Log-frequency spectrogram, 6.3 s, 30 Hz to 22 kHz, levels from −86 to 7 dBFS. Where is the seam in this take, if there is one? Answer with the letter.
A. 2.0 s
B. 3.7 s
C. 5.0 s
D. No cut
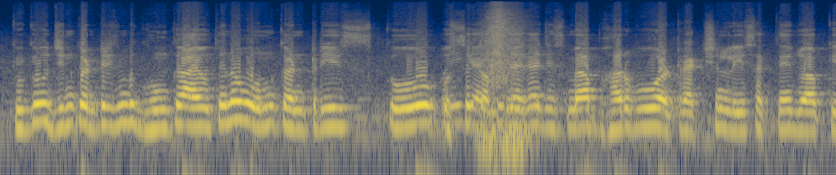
B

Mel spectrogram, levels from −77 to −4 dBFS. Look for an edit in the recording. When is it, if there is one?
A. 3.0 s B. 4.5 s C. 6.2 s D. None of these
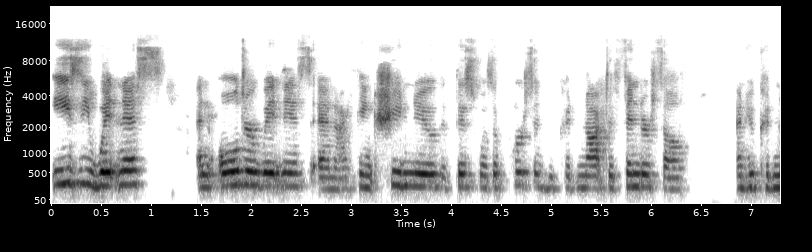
D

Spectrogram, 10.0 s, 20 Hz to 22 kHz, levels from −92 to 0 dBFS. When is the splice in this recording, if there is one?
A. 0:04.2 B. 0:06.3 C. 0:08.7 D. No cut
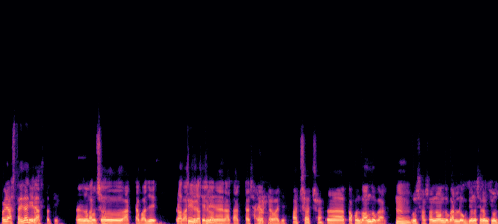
D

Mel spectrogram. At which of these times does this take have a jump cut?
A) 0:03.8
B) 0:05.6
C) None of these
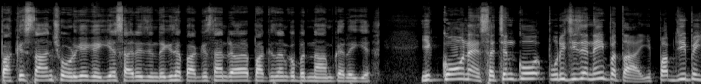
A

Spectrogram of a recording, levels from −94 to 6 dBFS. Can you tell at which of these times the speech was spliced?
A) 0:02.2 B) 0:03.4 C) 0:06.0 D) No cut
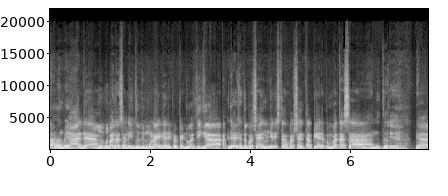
B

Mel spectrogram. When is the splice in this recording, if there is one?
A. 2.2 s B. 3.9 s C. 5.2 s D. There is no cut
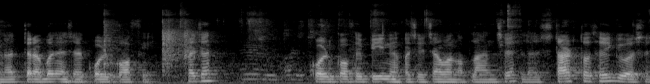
C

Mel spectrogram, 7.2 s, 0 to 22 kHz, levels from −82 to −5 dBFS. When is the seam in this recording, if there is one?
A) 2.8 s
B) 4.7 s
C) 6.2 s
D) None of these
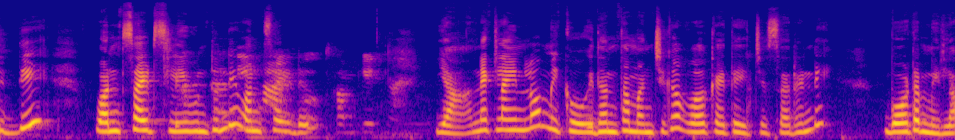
D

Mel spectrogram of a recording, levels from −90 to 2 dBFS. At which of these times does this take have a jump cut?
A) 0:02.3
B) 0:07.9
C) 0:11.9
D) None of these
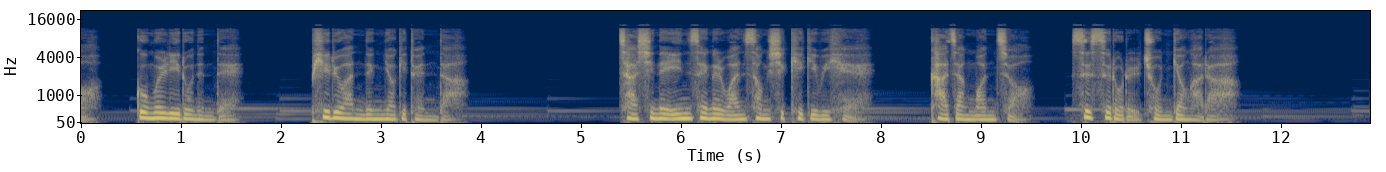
C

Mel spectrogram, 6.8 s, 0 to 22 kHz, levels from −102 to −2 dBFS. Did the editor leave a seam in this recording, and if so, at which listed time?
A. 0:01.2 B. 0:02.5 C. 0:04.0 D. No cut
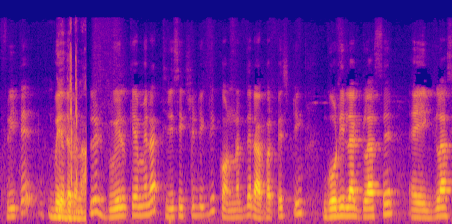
A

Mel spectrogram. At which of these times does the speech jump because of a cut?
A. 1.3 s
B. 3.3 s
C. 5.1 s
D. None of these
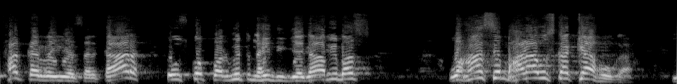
B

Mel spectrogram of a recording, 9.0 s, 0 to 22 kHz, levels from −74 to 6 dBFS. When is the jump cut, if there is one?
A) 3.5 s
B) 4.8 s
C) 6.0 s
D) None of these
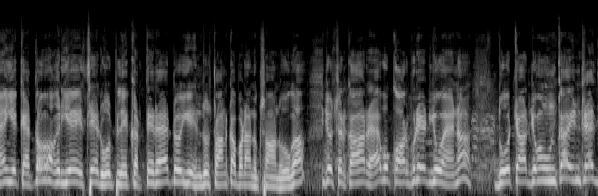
B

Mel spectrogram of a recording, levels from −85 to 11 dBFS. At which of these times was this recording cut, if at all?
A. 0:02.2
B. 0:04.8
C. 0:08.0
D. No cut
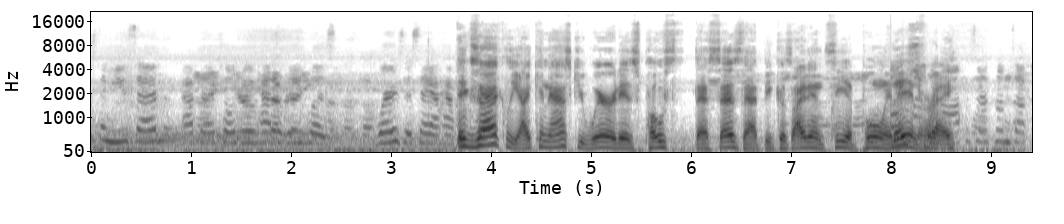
C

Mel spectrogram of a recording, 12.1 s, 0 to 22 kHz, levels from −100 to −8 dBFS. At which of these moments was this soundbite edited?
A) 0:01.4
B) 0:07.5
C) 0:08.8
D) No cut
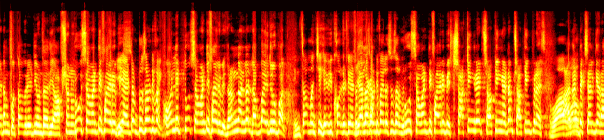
A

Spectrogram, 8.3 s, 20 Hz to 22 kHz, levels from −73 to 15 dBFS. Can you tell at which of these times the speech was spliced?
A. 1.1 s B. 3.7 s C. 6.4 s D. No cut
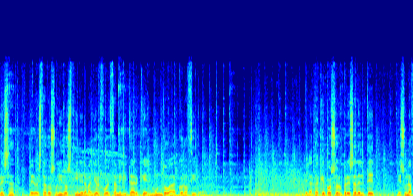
B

